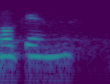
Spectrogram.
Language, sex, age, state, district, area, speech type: Telugu, female, 30-45, Andhra Pradesh, Vizianagaram, urban, conversation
